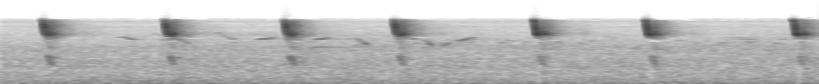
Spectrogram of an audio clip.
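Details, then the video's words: Chipmunk chirping in seven sharp, high clicks at an uneven pace of about one every half to three-quarters of a second, with faint thin twittering notes heard between the early chips. "Chipmunk Sound Effects - Crazy Chipmunks Making Chirping Sounds!"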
